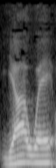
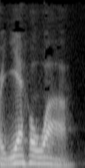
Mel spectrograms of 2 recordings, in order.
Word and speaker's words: Yahweh: And so people say they're either pronounced Yahweh or Yehovah.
